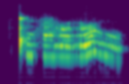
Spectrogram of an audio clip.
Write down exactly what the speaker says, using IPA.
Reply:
ǃʰũhɛ̃ɣə˞rə˞ ɣu

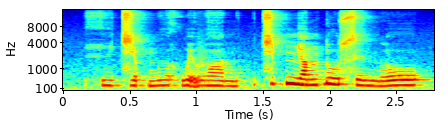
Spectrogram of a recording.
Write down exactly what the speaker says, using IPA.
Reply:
hi̤˨˩t͡ɕɛ˨˩p̚ mɨ̤˨˩ə̯hwḛ˧˨ va̤˨˩n | t͡ɕə˦˥p̚ɲa˨˦ŋɗu˧ se̤˨˩ŋlo˧

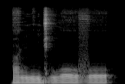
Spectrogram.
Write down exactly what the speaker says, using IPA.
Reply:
a˨ŋĩ˨ɡi˨ woː˦˨vo˦

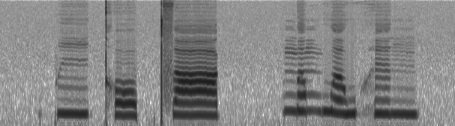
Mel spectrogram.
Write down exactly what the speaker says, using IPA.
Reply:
piː˧ kʰɔː˨p̚t͡saː˧k̚ | n̪ɐ˥mwɐ˧whɪ˧ŋ

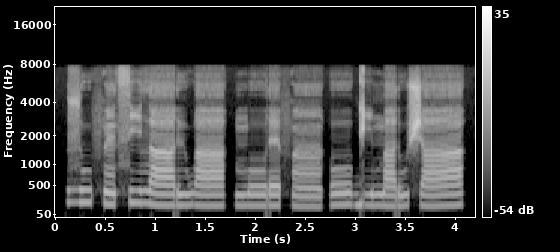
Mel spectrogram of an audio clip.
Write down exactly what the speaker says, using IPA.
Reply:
zu˦ fɛ̃˧si˦ laː˧ɾɨ˧wa˧ | moː˨ɾɛ˨fã˨ | oː˧ɡi˨ma˨ɾu˧ ʃaː˨˦

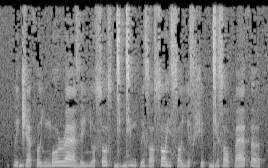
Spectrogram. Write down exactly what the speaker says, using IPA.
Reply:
pid͡ʒæθoʎmo ɹæzi ʎososdʲe dʲempizɔ sɔjsɔ ʎəsʃipdʲə zɔpæθə

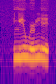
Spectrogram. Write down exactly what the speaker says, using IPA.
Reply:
lʲe wə˞ŋe

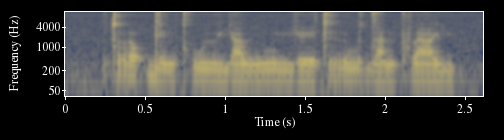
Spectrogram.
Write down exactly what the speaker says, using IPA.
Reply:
trɔ˦˥ʔde˩˦nkʰwɯː˨˩ja˨˩w ŋuː˨˩mjeː˩˦truː˧ da˨˩npʰla˧j

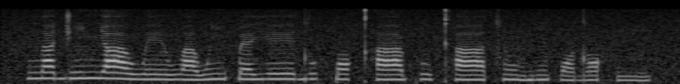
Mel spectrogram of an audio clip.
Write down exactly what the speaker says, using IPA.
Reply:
na˦d͡ʒĩ˦ɲaː˦˨weː˨ wa˨wĩ˦k͡pɛ˦ jeː˦du˦˨k͡pɔ˦ kʰaː˦kʷi˦˨kʰaː˦t͡sũ˦˨ bĩ˦pɔ˨dɔ˦ hi˨

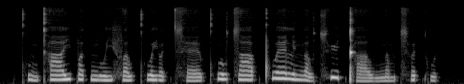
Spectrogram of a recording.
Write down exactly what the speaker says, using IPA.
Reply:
kʷʰɪ˨˩ŋkʰaː˨˧jpɐ˨k̚ ŋuː˨jfɐ˨˧w kʷʰɐ˧jɵ˨t̚t͡sʰɛː˨˧kʷʰɐ˥w t͡saː˧p̚kʷʰɛː˥lɪ˧ŋɐ˨w t͡sʰyː˥t̚kʰaː˨w n̪ɐ˨mt͡sʰɵ˧t̚ kʷɪ˧k̚

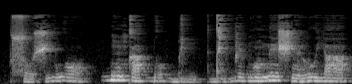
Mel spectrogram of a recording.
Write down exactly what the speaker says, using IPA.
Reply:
so˨ʃi˨˦wɔ˦˨ | ɡ͡bũ˦ka˧ɡ͡bo˧ ɡ͡bi˨ | di˨ be˧bɔ̃˧ne˦ ʃɛ̃˧lu˦ja˦

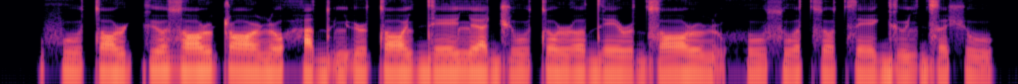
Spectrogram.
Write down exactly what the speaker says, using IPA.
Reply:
fuːtɔːɹkʲo zɔːɹ ʈɔːɳo hadṵlʲṵɹtɔːlʲ deːlʲ a d͡ʒuːtoɹɤ d̪eɹ d͡zɔːɹ ɳṵhuːsʷɤ t͡sot͡seːɡʲulʲ d͡zɤʃu

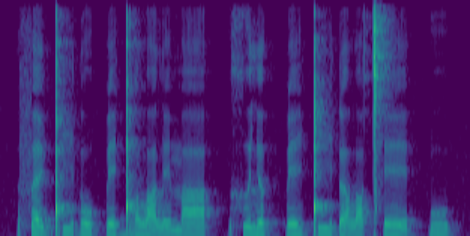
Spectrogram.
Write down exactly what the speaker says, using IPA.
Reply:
fɛ˥˧y̯ǃʼi˧˩ɗo˧u̯ k͡pe˧ɡ͡ǃɯ˧ lˠa˧le˩˧ma˧ | xɯ˥lʲʌ˧k k͡pe˧i̯ ǃi˥˧ɗɛ˧˩ lˠʌ˧˩ǀʰe˥˧ | k͡pu˧˩

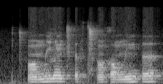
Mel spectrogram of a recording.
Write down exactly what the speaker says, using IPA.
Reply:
t͡sʼɔ̃milĩt͡sʼəθ t͡sʼɔ̃xɔmĩ ʔə

